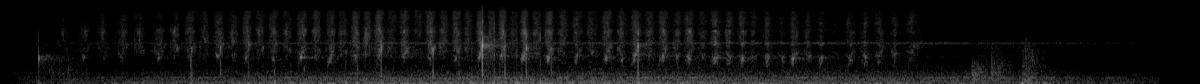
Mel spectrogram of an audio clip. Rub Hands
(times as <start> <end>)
0.4 9.2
